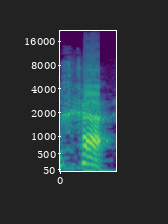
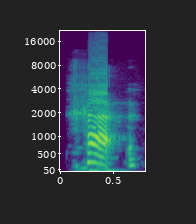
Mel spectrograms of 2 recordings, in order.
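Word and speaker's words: خ: Kha is a sound some people make when they laugh. It's also similar to the sound people make when they snore.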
